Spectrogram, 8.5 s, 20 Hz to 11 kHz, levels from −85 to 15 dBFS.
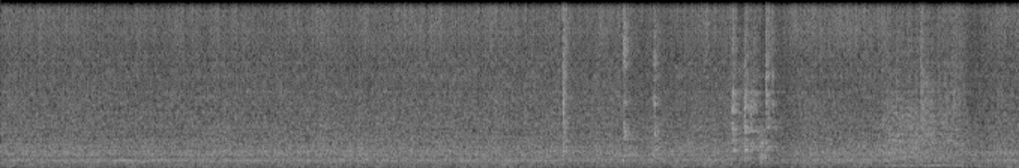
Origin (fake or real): fake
